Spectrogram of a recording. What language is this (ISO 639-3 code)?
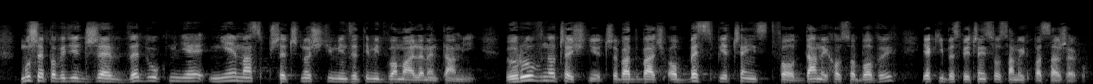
pol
